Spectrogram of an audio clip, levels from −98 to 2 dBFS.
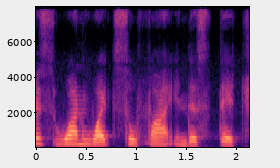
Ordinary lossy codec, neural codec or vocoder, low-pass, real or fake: none; none; none; real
